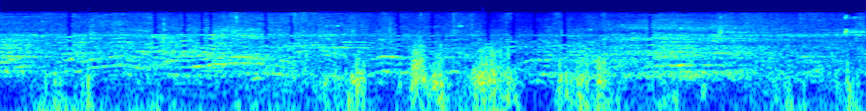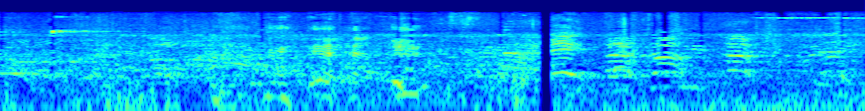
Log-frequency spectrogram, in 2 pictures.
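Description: A crowd of people talk and shout loudly all around.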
